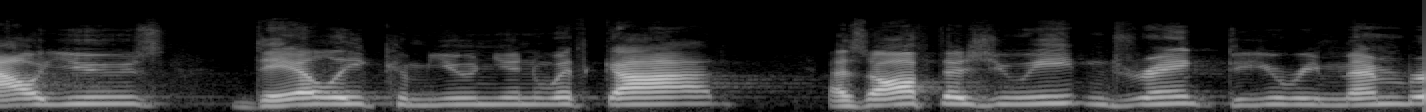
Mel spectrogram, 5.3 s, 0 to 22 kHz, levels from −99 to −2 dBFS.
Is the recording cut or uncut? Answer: uncut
